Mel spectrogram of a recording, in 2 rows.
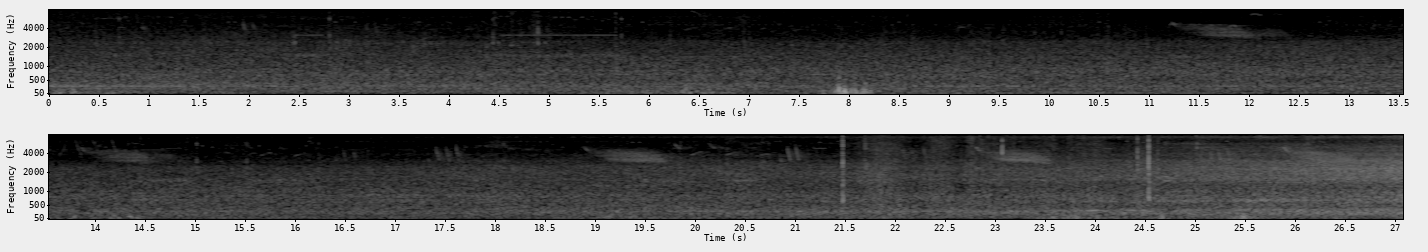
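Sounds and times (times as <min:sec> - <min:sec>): distant electric train approaching: 0:08.2 - 0:27.0.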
